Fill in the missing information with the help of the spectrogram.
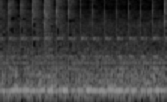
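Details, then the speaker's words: PicoSure picosecond laser tattoo removal on a multicolour tattoo: rapid, regular snapping pulses about ten a second over a steady tone and hum. Pigment is broken up with visible frosting; the patient says it hurts less than a conventional laser. "targeting that color pigment and breaking it up so we see like a nice frost on it already"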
